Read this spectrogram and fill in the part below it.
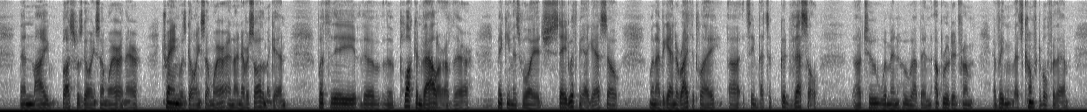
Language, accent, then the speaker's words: English; United States; it's very exciting for me as an American playwright to come to England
